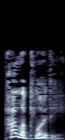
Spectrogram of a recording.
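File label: "polyploidy", British English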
